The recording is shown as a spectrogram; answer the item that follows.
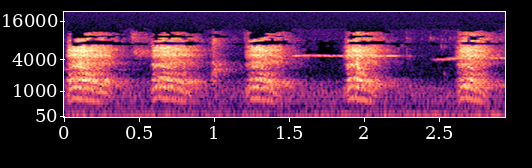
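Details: A pair of crows being fed in the morning, very vocal: five harsh, downslurred caws in quick succession, roughly two per second, with faint thin whistles of other birds and low background rumble.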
